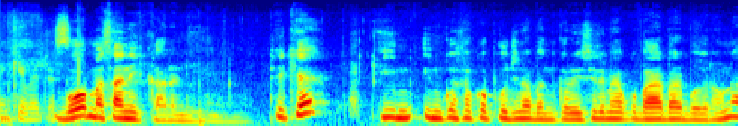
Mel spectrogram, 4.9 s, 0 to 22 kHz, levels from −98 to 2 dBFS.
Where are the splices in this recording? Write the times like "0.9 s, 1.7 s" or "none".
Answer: 2.3 s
